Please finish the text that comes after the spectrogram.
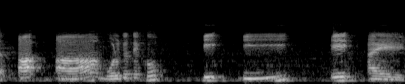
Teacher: अवत का मतलब हो गया कि गोल ना होना। तो लिखा है जिन स्वरों के उच्चारण में होठ वृत्त मुखी या गोलाकार नहीं होते हैं। जैसे अ आ बोल के देखो इ ई ए ऐ इसमें ओ नहीं बनेगा। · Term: अव्रत मुखी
